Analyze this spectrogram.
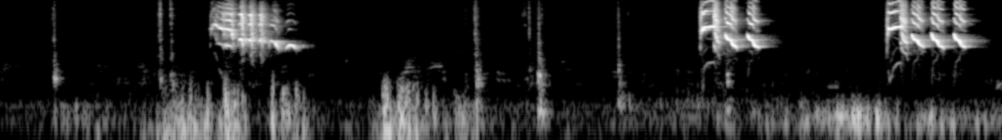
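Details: Javan pied starling delivering 'full tembakan' rapid-fire song to test champion birds: three scratchy chattering bursts at irregular gaps, over low rumbling background noise and soft thumps.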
